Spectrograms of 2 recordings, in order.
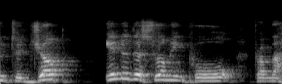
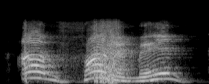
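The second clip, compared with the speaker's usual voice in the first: energetic, passionate delivery full of conviction; 4 semitones higher than usual. Showing a learner how to say a phrase: energetic, passionate delivery. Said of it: "with energy, with passion".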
